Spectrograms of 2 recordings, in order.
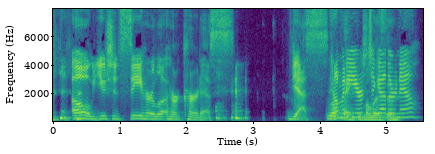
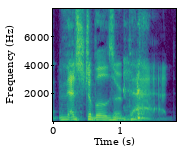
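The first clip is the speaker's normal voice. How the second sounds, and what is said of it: Imitates another person's voice, sexy-sounding. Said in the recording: “my imitation of Curtis ... Sounds like a sexy man.”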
